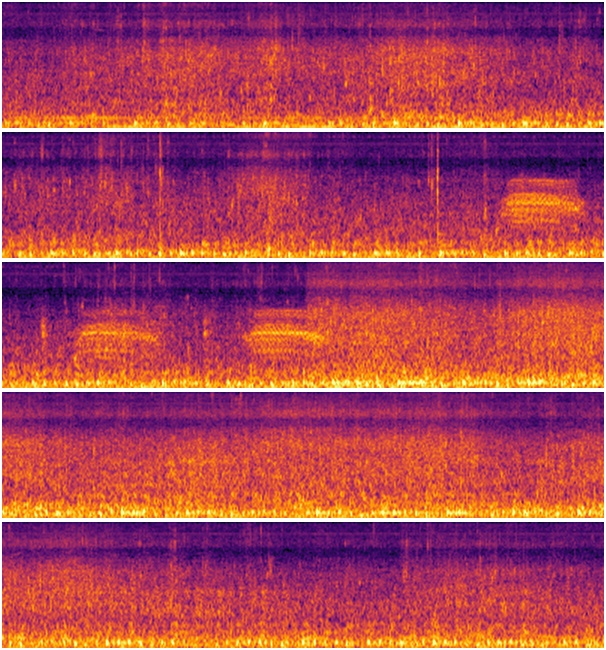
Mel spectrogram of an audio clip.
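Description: Steady low drone of a passing general cargo and gravel carrier ship, under wind on the microphone and washing water. A bird calls three times, about a second apart, a third of the way in.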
